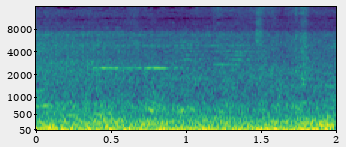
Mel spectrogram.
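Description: Town street background noise: a steady low rumble of traffic.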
